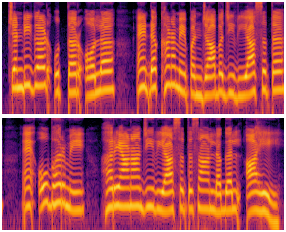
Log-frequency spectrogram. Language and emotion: Sindhi, neutral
